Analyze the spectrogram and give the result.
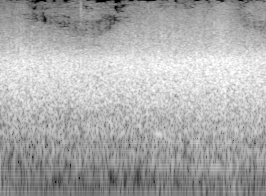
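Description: A crowd applauds Zig steadily, a dense, continuous wash of clapping that stays loud and even throughout with no voices standing out.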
